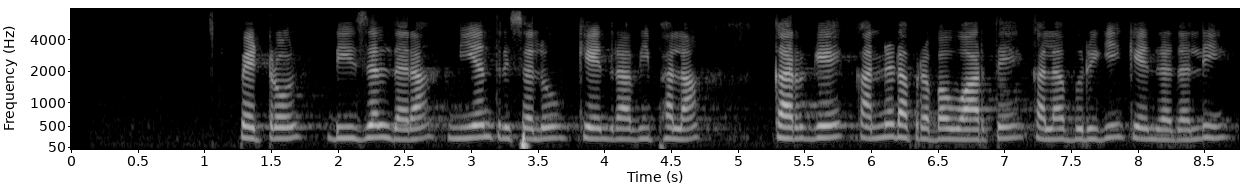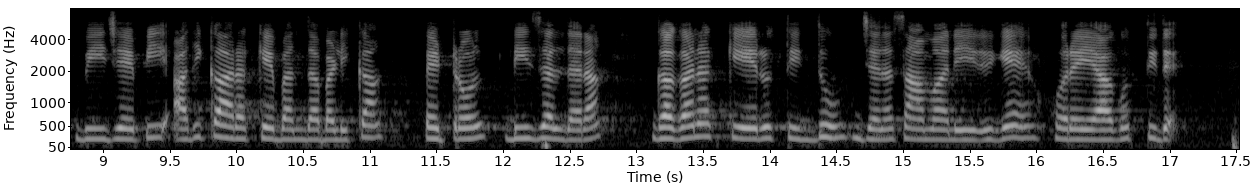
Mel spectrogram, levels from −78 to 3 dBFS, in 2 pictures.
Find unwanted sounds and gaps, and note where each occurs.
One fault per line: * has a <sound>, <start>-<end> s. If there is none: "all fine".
all fine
